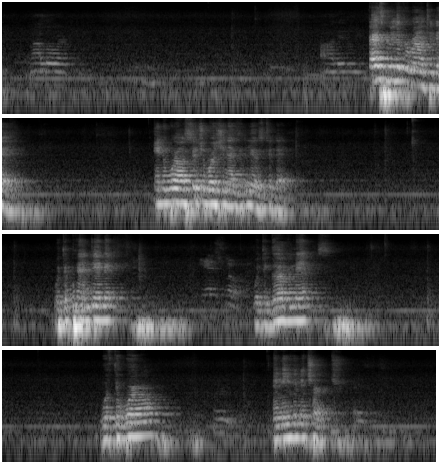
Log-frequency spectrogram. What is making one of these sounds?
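A man preaches into a microphone with animation, heard through loudspeakers in an echoing room, in bursts separated by pauses.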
